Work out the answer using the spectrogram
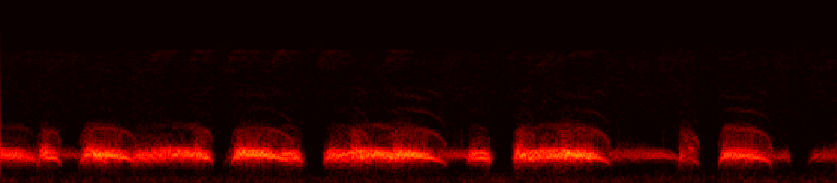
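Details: Spotted dove (chim cu gáy) with a good song and its "thúc gù" cooing: low, hollow, throaty coos grouped in phrases, each short note followed by a longer drawn-out coo, repeated roughly once a second.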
